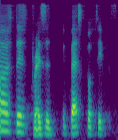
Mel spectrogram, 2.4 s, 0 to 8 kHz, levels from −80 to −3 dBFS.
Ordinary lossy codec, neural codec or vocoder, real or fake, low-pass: none; codec, 16 kHz, about 1 kbps, DyCAST, with the encoder's durations; fake; 7.2 kHz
